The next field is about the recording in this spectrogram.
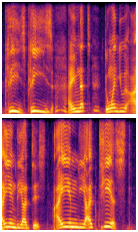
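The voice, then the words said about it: Put-on French accent. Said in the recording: “please do not bully my accent ... if you're French, don't don't be. Don't take this. Don't take this seriously”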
